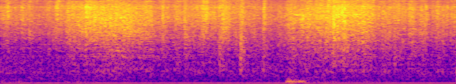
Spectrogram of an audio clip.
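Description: Dosa batter sizzling in a hot non-stick frying pan as the dosa crisps: a steady, high hiss.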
